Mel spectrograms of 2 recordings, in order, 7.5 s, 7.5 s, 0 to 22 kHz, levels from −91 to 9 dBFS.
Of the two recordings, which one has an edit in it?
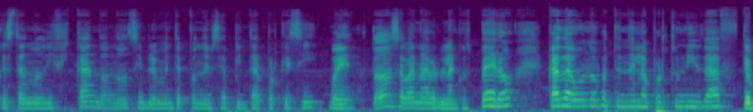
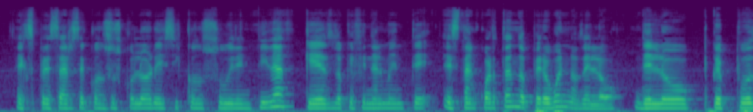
first; 1 cut; at 3.2 s

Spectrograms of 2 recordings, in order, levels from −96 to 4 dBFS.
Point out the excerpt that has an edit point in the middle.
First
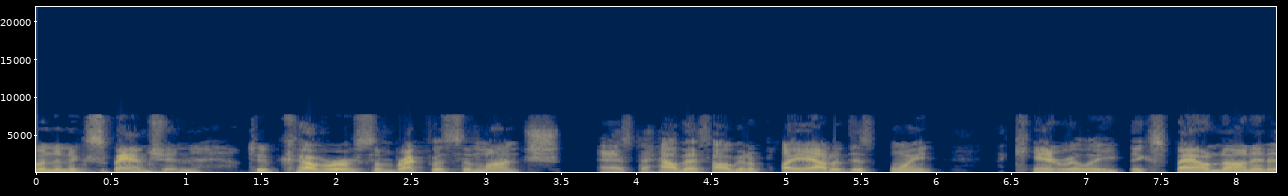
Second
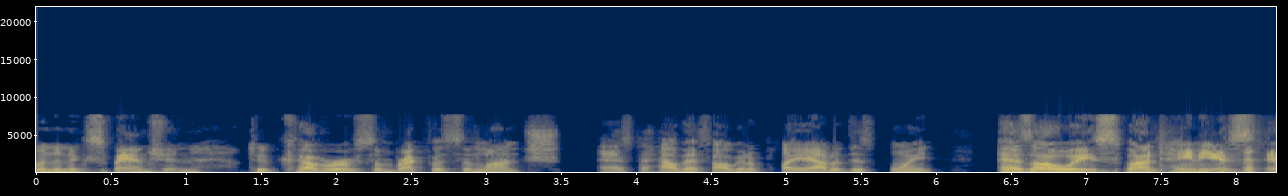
second; 1 cut; at 6.2 s

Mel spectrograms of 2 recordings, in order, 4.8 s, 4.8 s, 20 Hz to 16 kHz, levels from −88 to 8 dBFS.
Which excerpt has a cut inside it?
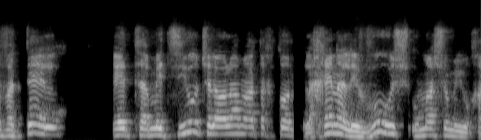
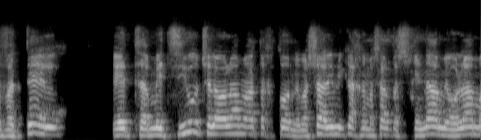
first; 1 cut; at 2.9 s

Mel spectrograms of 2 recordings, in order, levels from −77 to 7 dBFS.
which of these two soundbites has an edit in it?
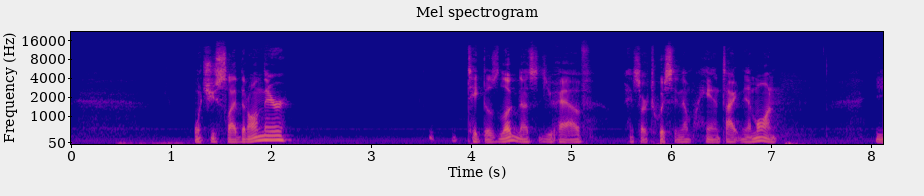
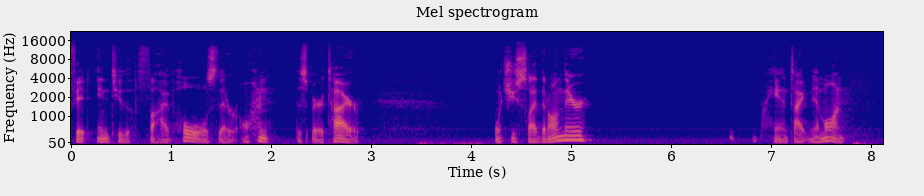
second; 1 cut; at 6.9 s

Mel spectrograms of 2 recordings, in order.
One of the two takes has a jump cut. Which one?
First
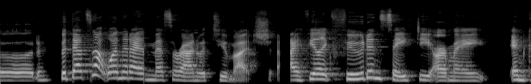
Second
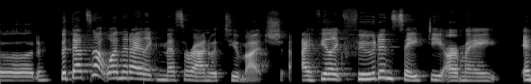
first; 1 cut; at 1.4 s

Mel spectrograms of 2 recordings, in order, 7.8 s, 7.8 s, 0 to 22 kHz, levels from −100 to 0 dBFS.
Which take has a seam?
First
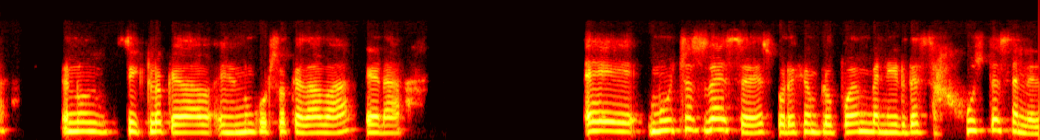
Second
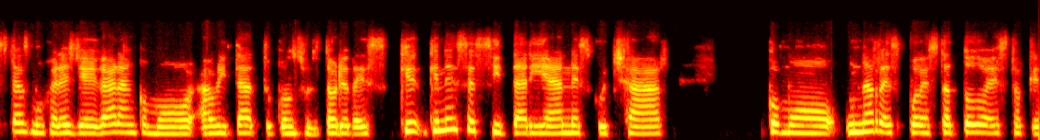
second; 1 cut; at 2.6 s

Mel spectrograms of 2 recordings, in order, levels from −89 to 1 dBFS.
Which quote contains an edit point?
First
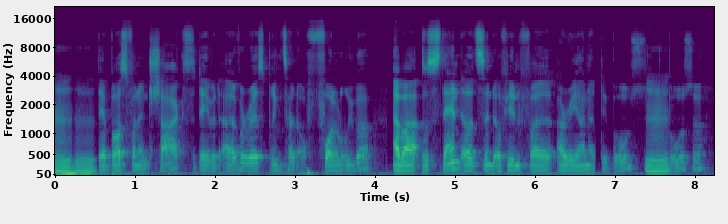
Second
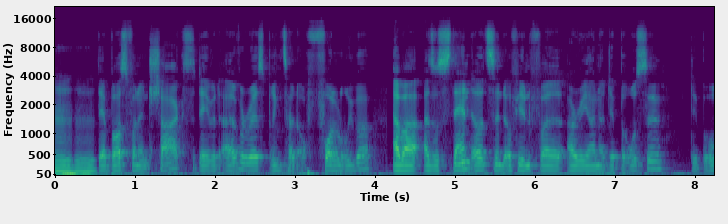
first; 2 cuts; at 4.6 s, 6.7 s

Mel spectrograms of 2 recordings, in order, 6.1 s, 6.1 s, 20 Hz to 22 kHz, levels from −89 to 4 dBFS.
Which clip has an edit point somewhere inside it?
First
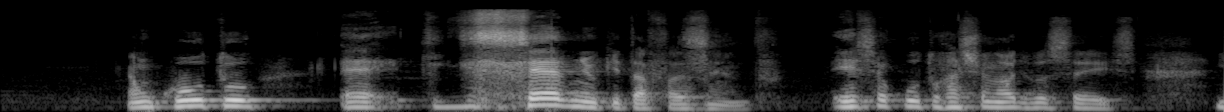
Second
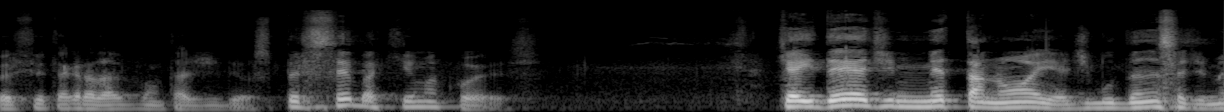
first; 1 cut; at 2.0 s

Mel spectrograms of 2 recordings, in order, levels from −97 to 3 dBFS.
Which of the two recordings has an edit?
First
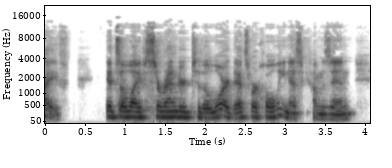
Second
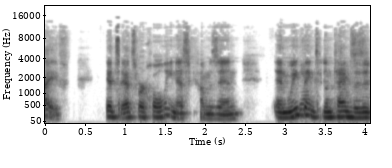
second; 1 cut; at 0.9 s

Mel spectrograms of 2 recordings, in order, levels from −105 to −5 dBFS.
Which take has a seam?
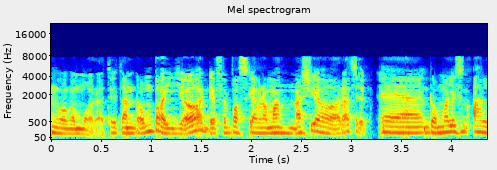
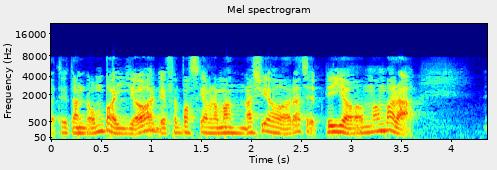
first; 1 cut; at 3.2 s

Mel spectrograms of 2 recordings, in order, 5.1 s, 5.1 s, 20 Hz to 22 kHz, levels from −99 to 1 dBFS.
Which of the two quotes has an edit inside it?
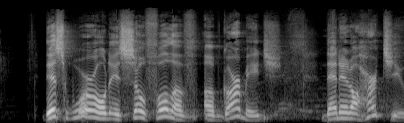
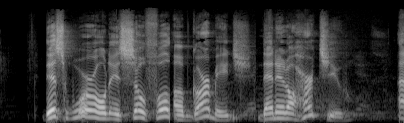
second; 2 cuts; at 2.1 s, 3.2 s

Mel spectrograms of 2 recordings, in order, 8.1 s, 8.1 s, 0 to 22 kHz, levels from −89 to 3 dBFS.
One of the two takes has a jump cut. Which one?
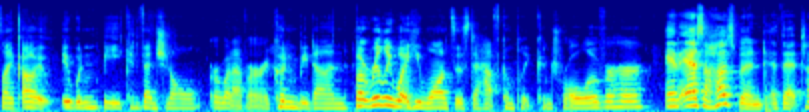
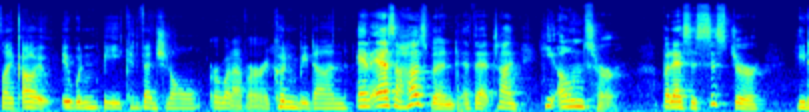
second; 1 cut; at 3.5 s

